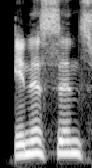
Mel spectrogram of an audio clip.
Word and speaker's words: innocents: Innocents raped with napalm fire. Innocence is pronounced more or less the same as innocence.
